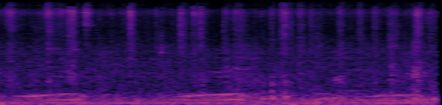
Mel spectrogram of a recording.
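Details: Racing pigeons back from a second truck training release at Guiguinto, Bulacan, the birds arriving fairly together; low throaty cooing rolls in three repeated phrases over steady background rumble.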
